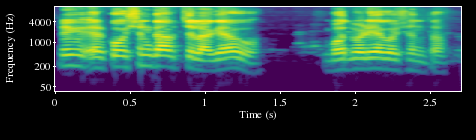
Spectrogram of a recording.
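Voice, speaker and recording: A man teaching a chemistry class, casual and repetitive, often telling students to be quiet. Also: a little high, very fast. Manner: chatty, repeats himself, hushes the class. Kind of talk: classroom lecture.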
